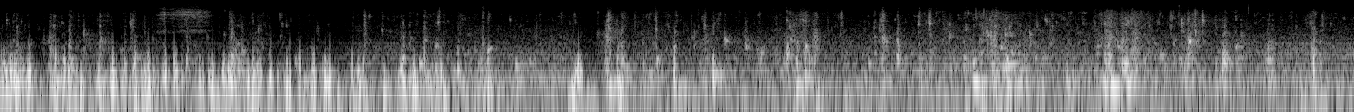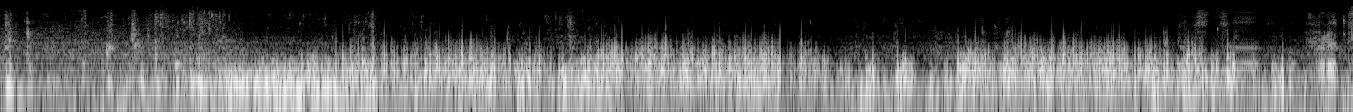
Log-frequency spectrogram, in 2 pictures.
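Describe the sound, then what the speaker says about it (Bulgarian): Extremely loud boat outboard motor running close by, a harsh continuous roar with wind buffeting the microphone and people talking over it. "Просто изключително шумен е този мотор."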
